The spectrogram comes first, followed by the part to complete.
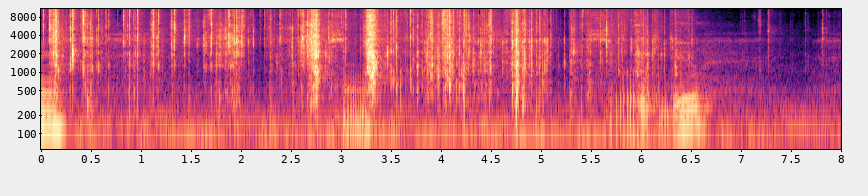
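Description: Foil wrapper of a Pokémon card booster pack being torn open and the cards slid out, a dense run of sharp crinkles and tearing crackles that stops about six and a half seconds in.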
